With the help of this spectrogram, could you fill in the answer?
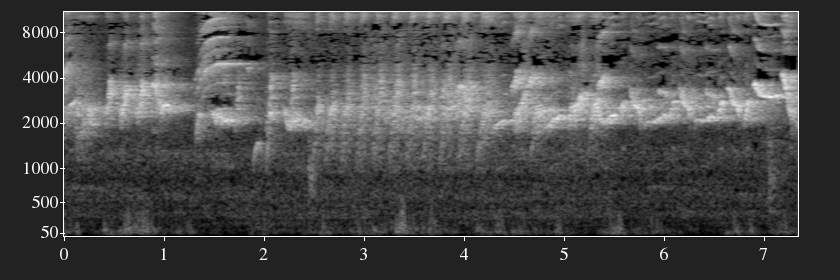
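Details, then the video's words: Caged, tamed Chinese hwamei from Hanoi, Vietnam, giving its fighting song: a loud, continuous run of varied whistled notes and quick slurred trills, rich and fast-changing throughout. "Mi thuần hót đấu"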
